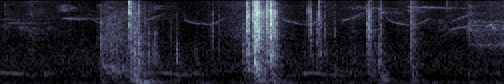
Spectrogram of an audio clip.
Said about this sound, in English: You didn't hear the door handle, did you? Let me close the door.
